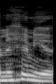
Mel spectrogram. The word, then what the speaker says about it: Nehemiah: the provision it would be given look at nehemiah um or nehemiah is really how you pronounce it look at him in the hemiah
